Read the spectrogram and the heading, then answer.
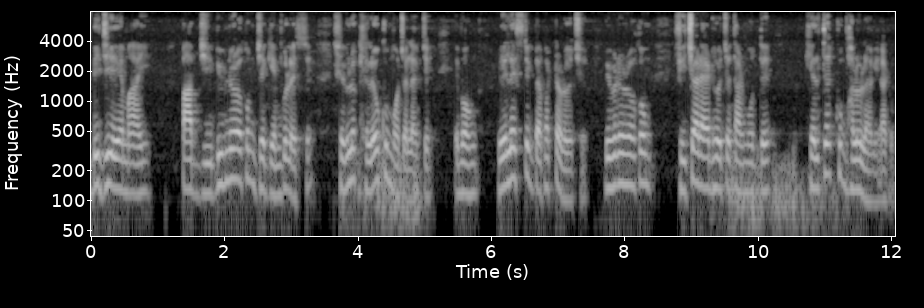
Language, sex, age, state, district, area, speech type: Bengali, male, 18-30, West Bengal, South 24 Parganas, urban, spontaneous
